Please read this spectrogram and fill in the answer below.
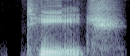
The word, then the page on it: teach: American English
